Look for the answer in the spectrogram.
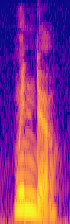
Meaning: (noun) An opening, usually covered by one or more panes of clear glass, to allow light and air from outside to enter a building or vehicle
- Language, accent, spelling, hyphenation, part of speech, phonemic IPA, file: English, US, window, win‧dow, noun / verb, /ˈwɪndoʊ/, En-us-window.ogg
